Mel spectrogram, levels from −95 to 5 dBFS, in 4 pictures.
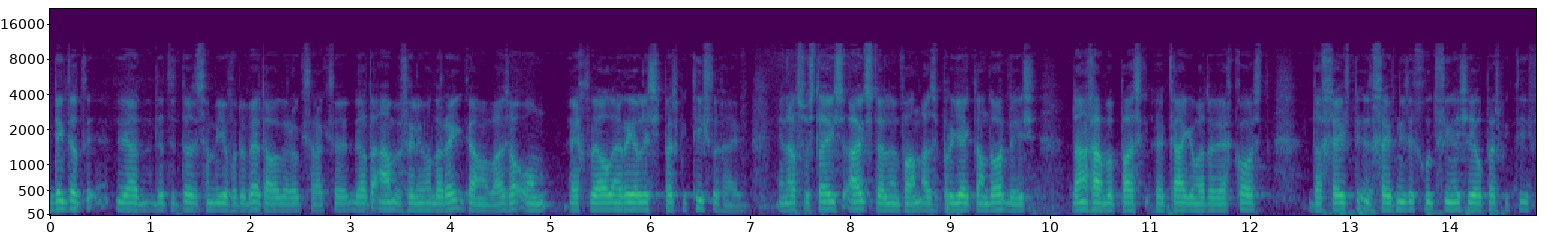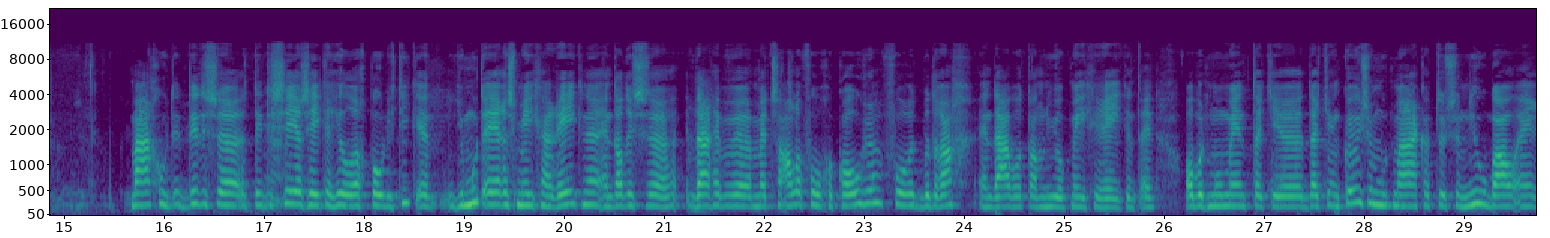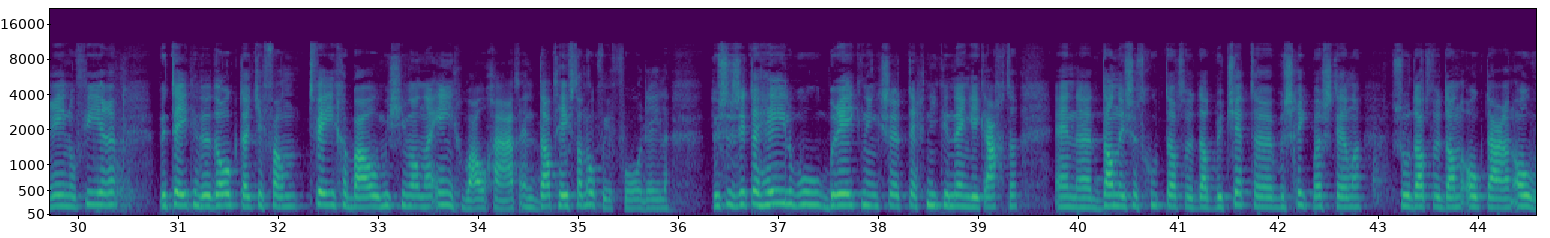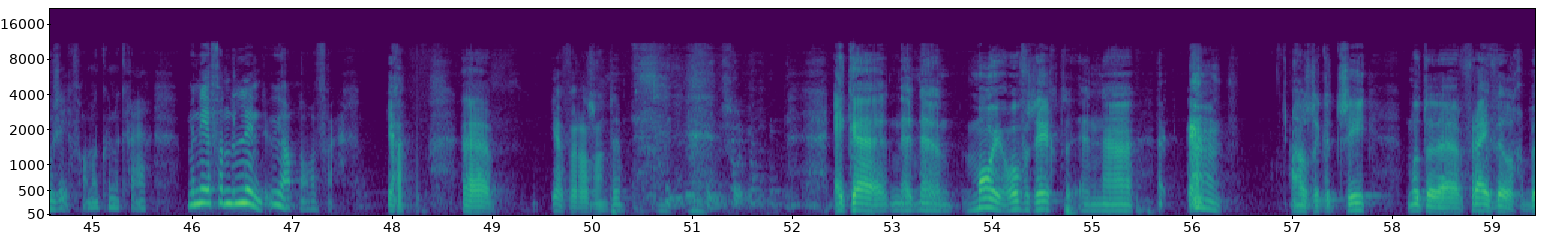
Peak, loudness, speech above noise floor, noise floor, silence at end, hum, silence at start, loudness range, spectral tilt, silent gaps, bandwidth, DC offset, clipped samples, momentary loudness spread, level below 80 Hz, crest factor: -12 dBFS; -34 LUFS; 34 dB; -69 dBFS; 0 s; none; 0 s; 6 LU; -5 dB/octave; none; 11.5 kHz; under 0.1%; under 0.1%; 14 LU; -72 dBFS; 22 dB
